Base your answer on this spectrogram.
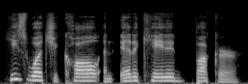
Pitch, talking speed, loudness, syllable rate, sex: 160 Hz, 170 wpm, -19 LUFS, 4.9 syllables/s, male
